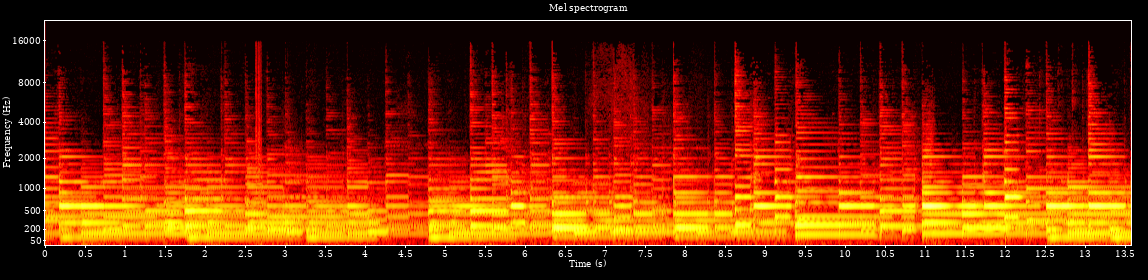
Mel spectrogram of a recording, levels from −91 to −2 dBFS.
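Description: At 2.64 s a short burst of loose connector crackle runs for about 70 ms, to 2.71 s. A worn or dirty contact briefly makes and breaks, chopping the signal into an irregular scratchy spatter. Unlike a single digital click or a clean dropout, its bursts are uneven and rough-edged.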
